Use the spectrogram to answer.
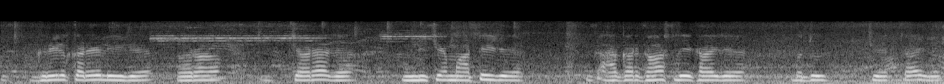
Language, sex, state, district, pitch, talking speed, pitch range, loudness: Gujarati, male, Gujarat, Gandhinagar, 195 Hz, 110 wpm, 190-200 Hz, -13 LUFS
